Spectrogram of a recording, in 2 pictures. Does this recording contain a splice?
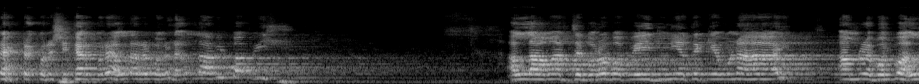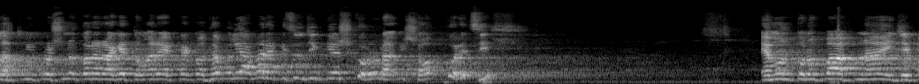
yes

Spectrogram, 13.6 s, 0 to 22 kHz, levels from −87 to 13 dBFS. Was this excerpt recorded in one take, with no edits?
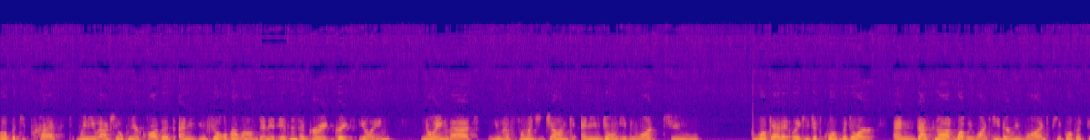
no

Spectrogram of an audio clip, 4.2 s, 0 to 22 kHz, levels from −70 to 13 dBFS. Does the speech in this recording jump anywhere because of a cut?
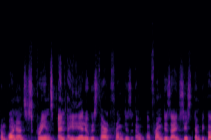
no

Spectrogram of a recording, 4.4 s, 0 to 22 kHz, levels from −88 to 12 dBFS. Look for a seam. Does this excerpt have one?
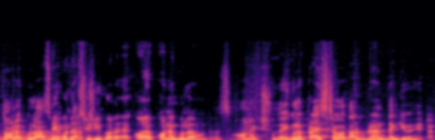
no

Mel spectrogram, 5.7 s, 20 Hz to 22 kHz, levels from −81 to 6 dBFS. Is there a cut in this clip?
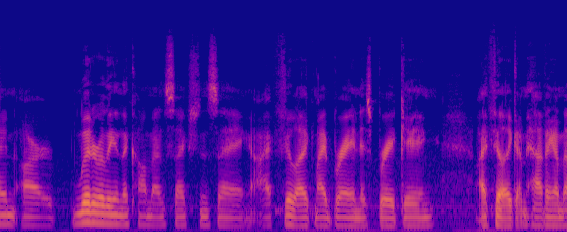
yes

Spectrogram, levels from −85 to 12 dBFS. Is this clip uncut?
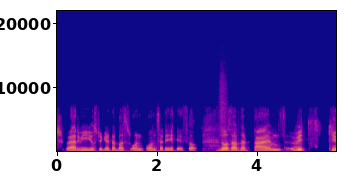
no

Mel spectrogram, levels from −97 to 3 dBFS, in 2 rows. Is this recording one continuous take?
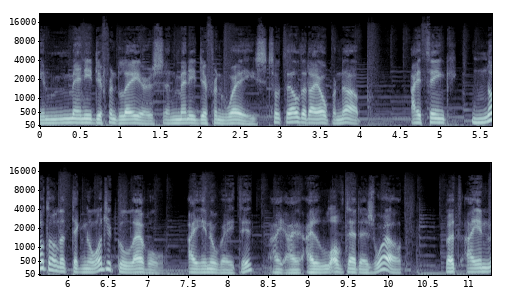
no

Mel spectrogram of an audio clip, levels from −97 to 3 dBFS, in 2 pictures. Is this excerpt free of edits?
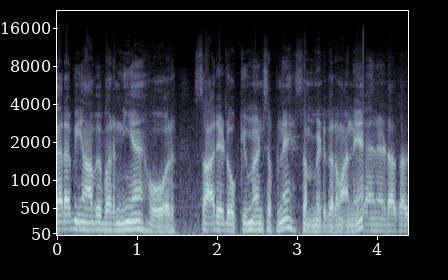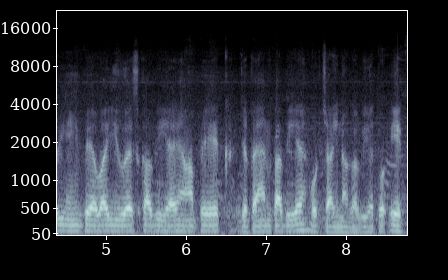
no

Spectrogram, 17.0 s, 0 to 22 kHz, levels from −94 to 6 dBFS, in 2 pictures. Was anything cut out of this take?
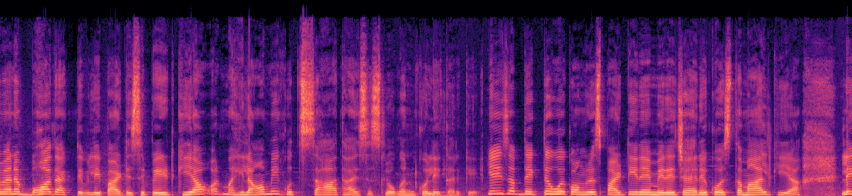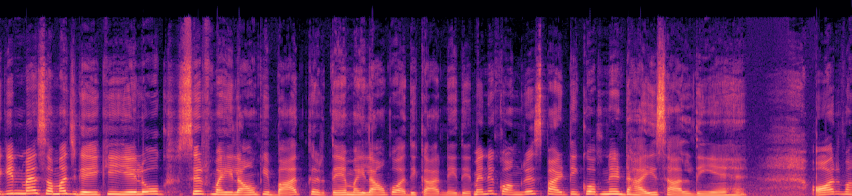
yes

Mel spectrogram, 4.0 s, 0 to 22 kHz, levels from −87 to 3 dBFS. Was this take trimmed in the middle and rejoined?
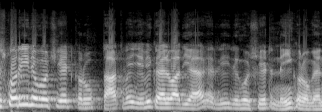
yes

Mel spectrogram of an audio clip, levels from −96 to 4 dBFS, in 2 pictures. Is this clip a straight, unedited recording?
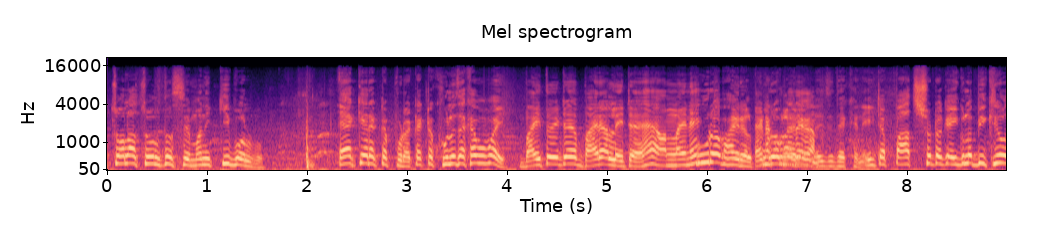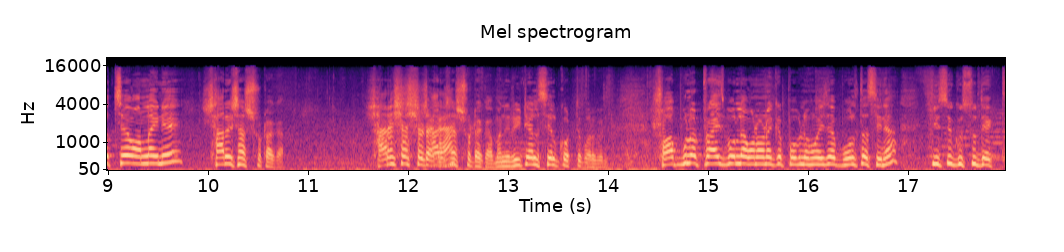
yes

